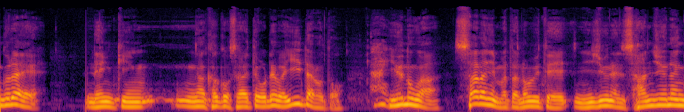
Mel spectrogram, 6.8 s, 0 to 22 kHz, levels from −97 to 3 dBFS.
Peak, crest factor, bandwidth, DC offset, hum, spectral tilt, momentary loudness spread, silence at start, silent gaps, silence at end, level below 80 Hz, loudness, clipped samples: -8 dBFS; 12 dB; 17.5 kHz; under 0.1%; none; -7 dB/octave; 10 LU; 0 s; none; 0 s; -60 dBFS; -21 LUFS; under 0.1%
